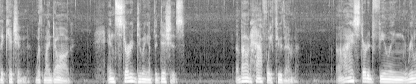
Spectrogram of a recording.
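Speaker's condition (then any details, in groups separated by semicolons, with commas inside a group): No condition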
